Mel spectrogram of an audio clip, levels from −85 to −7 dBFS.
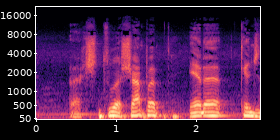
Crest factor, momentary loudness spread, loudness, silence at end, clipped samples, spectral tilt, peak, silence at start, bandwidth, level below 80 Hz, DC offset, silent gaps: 14 dB; 11 LU; -17 LUFS; 0 s; under 0.1%; -6 dB/octave; -2 dBFS; 0.1 s; 12 kHz; -36 dBFS; under 0.1%; none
